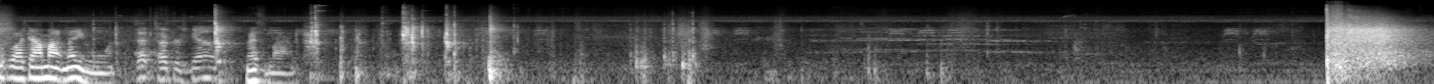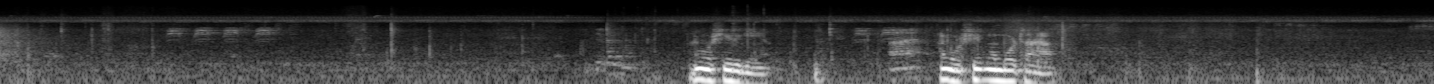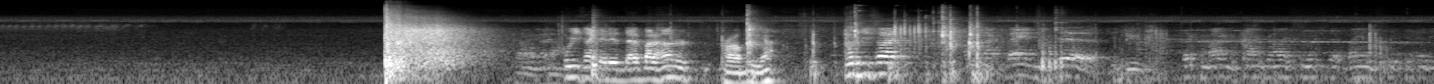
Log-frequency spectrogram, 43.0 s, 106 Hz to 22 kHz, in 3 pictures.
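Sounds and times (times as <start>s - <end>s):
insects chirring: 0.0s - 43.0s
rifle shot with ringing tail: 13.3s - 14.7s, 32.5s - 33.8s.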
